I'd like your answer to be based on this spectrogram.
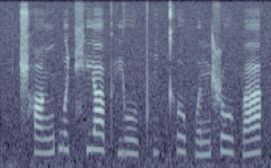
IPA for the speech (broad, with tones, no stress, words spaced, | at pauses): ʈ͡ʂʰɑ˧˥ŋpwɔ˧ t͡ɕʰjä˥˩pʰjo˨˩ʊ̯pʰi˧˥ kʰɤ˥˩pə˧˥nʂo˥˩ʊ̯pä˥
